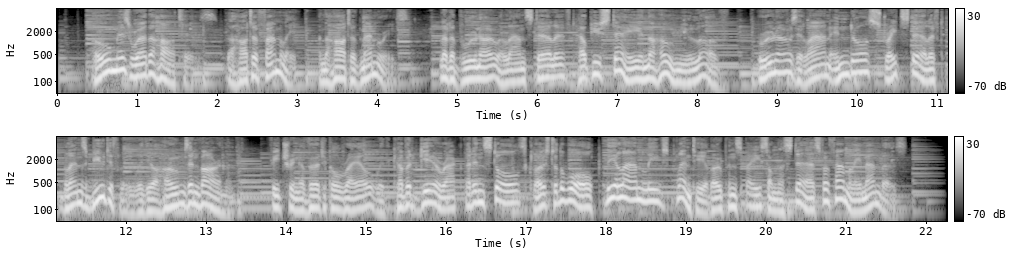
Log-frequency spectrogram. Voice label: voiceover stairlift company promo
